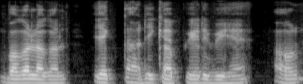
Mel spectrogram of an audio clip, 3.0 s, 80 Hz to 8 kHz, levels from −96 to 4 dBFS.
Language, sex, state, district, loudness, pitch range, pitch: Hindi, male, Bihar, Patna, -20 LUFS, 125-135 Hz, 130 Hz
